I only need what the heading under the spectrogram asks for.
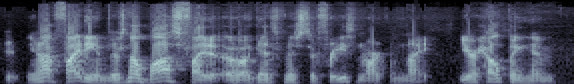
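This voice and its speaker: A man's voice: medium pitch, animated, quick pace, vocal fry, a bit bright. A man gushing as a fan in casual co-host chat, telling anecdotes in loose, slangy, sweary language. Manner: gushing, admiring fan talk. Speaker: podcast co-host. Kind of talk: casual chat about comics and games.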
